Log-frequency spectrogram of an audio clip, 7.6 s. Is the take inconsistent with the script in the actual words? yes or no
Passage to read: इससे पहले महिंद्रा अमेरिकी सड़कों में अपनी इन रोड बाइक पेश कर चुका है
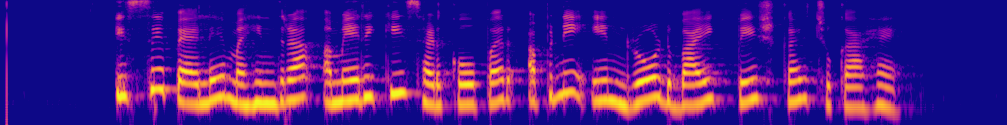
yes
